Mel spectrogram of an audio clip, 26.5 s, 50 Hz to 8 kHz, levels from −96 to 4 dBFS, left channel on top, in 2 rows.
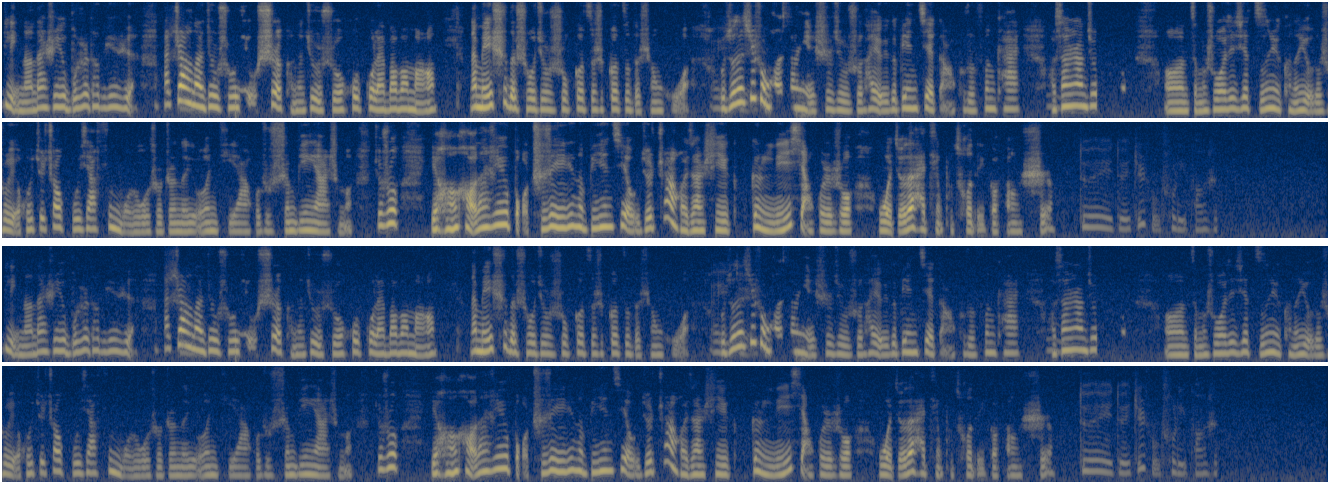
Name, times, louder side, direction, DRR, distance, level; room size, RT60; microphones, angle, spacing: voice 1, 0.0-4.3 4.7-6.9 7.2-10.2 10.5-10.9 11.6-16.8 17.0-23.8, left 5 dB, 80° left, 0.4 m, -31 dB
voice 2, 1.6-1.9 7.1-7.6 10.4-10.8 24.0-25.4, equal, 15° right, 3.1 m, -51 dB
head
